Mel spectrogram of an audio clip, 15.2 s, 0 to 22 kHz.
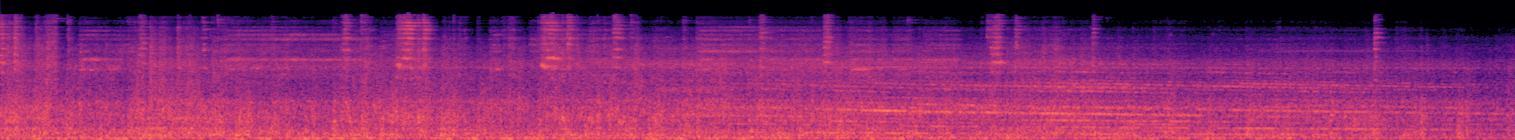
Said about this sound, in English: Next in work in the 1908 South Western Railway service from London Waterloo to Windsor and Eton Riverside is 455734 and 455861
